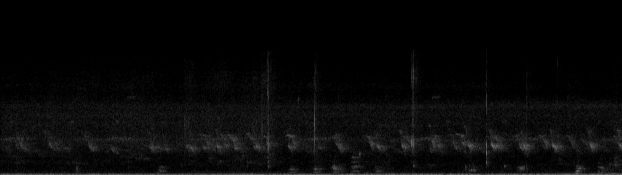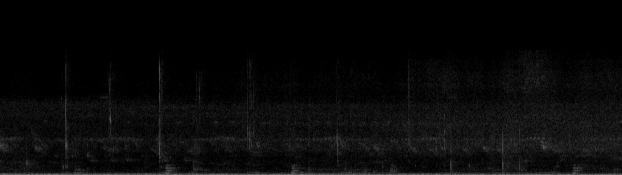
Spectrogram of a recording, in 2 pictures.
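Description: Birds calling: clucking and a quick run of short high chirps through the first half, then sparser calls, over a steady low hum.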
